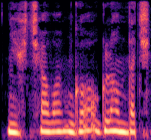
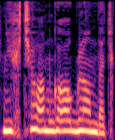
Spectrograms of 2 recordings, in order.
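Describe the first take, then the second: First: Crying out. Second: Screaming. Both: A narrator's reading. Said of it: "krzyczała pani Churchill".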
